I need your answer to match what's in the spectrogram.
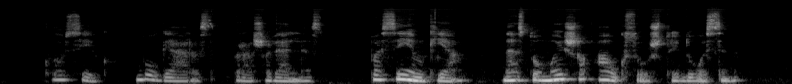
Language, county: Lithuanian, Vilnius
